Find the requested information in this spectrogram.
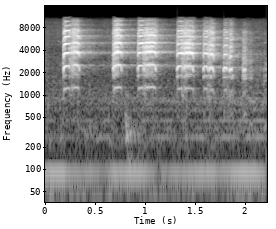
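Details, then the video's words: A coqui francolin at dawn on an African safari game drive, 1 Dec 2016, gives about seven harsh, grating notes in quick, uneven succession over two seconds, with a vehicle engine hum underneath. "that doesn't sound like he's saying Koki whatsoever."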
